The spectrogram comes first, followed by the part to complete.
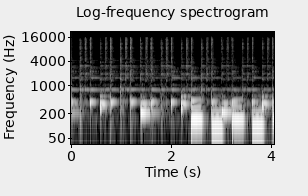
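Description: Latin dance music, salsa-style, in an instrumental stretch without vocals: a quick, regular pattern of percussion clicks over short repeated pitched notes. A bass line joins about halfway through.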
